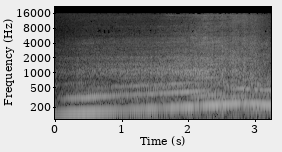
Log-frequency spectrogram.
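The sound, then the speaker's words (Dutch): A 2.5-litre five-cylinder car engine revs up loud, its throaty pitch climbing steadily over a few seconds with no one speaking. “Dus het echte volbloed, 2,5 liter vijfcilinder. Zoals we misschien nog heel even kunnen laten horen”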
